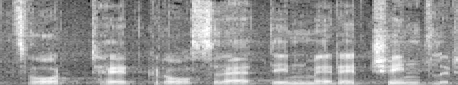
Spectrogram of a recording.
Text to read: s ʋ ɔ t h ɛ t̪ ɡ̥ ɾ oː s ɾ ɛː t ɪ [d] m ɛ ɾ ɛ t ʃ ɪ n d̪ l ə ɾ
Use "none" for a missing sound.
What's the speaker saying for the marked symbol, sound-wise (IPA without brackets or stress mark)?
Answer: n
